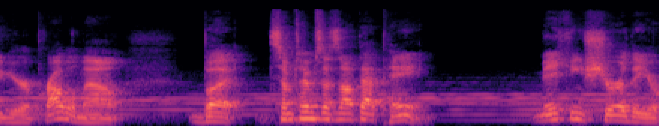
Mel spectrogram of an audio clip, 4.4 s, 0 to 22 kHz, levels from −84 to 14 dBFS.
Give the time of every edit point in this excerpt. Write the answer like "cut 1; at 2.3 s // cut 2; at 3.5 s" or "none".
cut 1; at 1.7 s // cut 2; at 3.4 s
